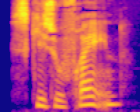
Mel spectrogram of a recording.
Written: skizofren

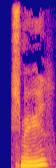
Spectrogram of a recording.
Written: smyge

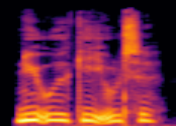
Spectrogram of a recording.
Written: nyudgivelse

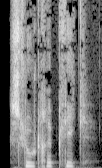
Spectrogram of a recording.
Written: slutreplik

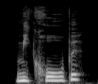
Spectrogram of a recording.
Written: Mikroben

